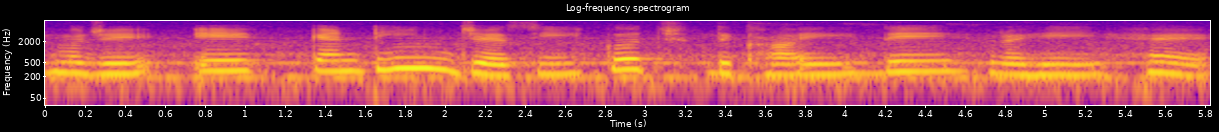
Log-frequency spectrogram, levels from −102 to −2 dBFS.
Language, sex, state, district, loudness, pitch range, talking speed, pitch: Hindi, male, Haryana, Charkhi Dadri, -15 LUFS, 230-280 Hz, 95 wpm, 245 Hz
